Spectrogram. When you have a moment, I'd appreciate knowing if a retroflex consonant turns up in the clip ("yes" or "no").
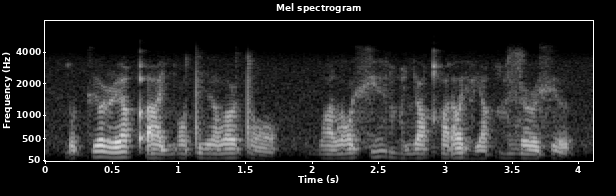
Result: yes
